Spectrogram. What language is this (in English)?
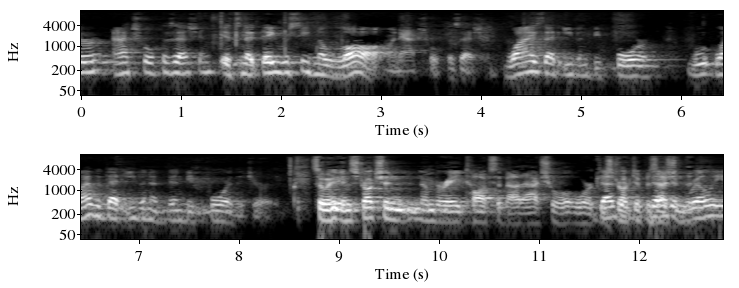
English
